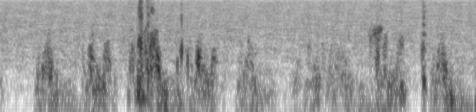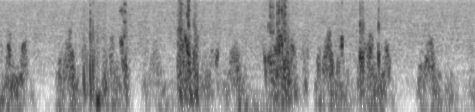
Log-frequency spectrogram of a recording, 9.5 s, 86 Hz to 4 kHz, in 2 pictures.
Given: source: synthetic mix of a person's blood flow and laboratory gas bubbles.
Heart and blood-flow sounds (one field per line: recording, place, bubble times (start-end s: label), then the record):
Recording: Doppler ultrasound of blood flow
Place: precordium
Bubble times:
1.27-1.58 s: bubbles
1.74-1.90 s: bubbles
3.69-3.84 s: bubbles
3.98-4.08 s: bubbles
4.21-4.28 s: bubbles
5.57-5.87 s: bubbles
5.94-6.06 s: bubbles
6.52-6.76 s: bubbles
6.90-6.97 s: bubbles
7.38-7.86 s: bubbles
8.11-8.26 s: bubbles
8.32-8.46 s: bubbles
8.52-8.59 s: bubbles
From the record:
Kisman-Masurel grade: 233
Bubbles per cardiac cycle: several, 3 to 8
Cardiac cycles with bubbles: 50 to 99%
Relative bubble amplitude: loud (0.450 to 0.775)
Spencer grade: 3 (all of the cardiac periods contain showers or single bubble signals, but not dominating or overriding the cardiac motion signals)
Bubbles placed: only in the low amplitude regions of the cardiac cycle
